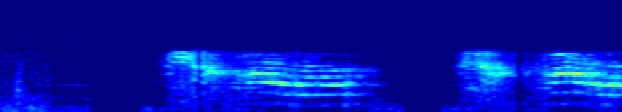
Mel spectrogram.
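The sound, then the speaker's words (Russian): A cat yowls in two long, wavering, drawn-out cries separated by a brief pause, loud and insistent like a cat in heat, with no talking. “Че там у твоего кота март наступил?”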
